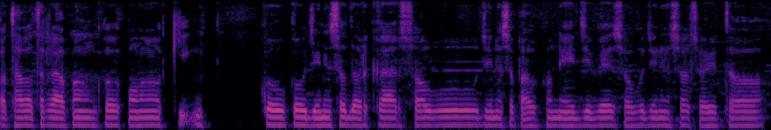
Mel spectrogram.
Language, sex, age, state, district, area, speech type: Odia, male, 30-45, Odisha, Malkangiri, urban, spontaneous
